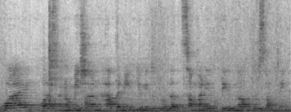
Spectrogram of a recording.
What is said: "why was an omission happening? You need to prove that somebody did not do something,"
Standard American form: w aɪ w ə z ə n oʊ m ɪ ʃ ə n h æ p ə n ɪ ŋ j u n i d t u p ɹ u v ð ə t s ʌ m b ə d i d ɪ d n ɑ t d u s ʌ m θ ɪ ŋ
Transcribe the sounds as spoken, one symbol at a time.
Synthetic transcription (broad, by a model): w aɪ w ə s ə n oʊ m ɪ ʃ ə n h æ p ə n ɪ ŋ j u n i d t u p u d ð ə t s ʌ m b ə d i d ɪ d n ɑ t d u s ʌ m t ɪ ŋ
